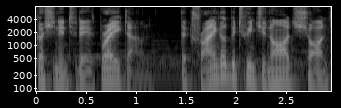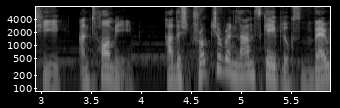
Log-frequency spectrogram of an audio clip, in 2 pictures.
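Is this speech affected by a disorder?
No.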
